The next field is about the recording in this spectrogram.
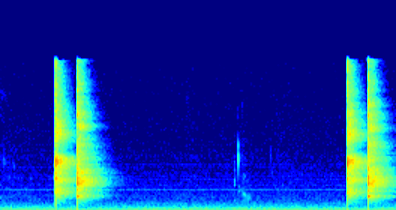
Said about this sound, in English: That was the sound of a clicker. And what a clicker does is it helps us tell the dog that they've done a good job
